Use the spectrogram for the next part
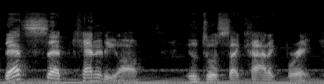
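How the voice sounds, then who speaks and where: A man's voice: lowish voice, normal speed, faint music behind, poor audio. A man who is a guest author, telling a story animatedly over a video call. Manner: animated storyteller, acts out quotes. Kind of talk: conversational storytelling.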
